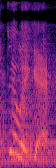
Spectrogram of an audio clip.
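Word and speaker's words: DILLIGAF: In a word, dillygaff. That's spelled D-I-L-L-I-G-A-F, dillygaff.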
